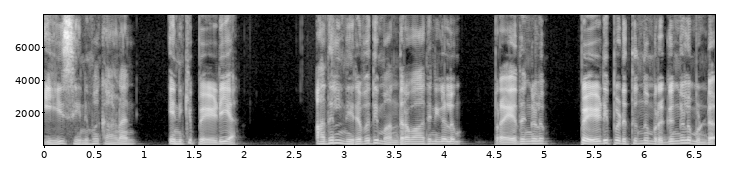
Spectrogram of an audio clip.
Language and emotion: Malayalam, fearful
